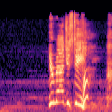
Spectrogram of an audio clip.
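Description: A man speaks urgently in a high, squeaky cartoon voice.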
